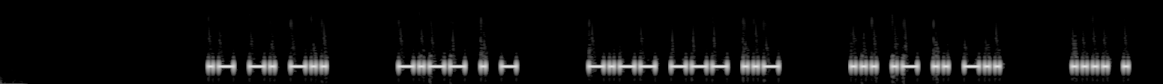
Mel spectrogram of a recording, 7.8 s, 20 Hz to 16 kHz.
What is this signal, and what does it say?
Morse code, heard as a keyed tone, about 34 wpm, 700 Hz. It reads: AND YET YOU SAID HE
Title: 2x Word-Spacing - Sentences from Top 500 Words - 35wpm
